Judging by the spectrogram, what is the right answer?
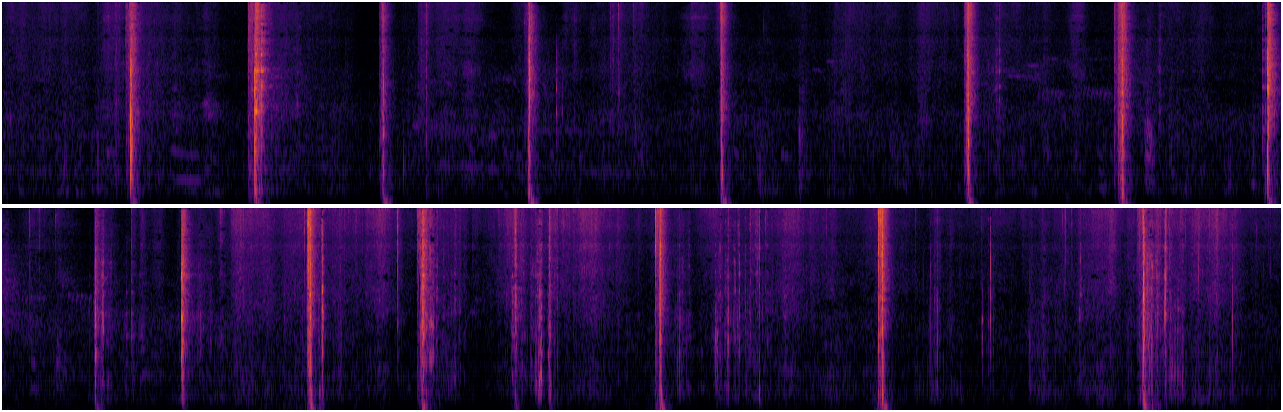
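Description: Repeated sharp chopping strikes of a tool hitting something hard, about one every one to two seconds, coming faster in the second half.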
